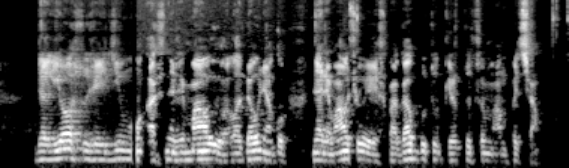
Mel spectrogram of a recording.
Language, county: Lithuanian, Klaipėda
